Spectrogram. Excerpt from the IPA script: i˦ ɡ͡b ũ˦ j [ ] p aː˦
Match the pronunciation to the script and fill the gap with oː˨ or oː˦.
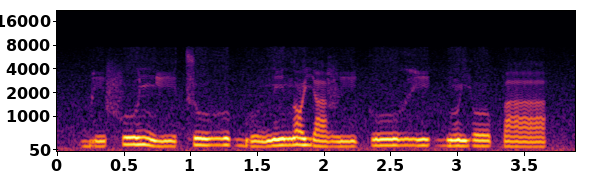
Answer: oː˦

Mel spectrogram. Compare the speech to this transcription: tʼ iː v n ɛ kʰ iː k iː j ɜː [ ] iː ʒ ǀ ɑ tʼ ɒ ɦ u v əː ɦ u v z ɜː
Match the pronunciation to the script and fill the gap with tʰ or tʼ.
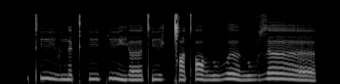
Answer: tʼ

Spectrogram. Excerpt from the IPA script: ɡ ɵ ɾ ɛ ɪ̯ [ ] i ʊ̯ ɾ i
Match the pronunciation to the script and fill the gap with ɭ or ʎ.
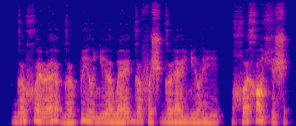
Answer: ʎ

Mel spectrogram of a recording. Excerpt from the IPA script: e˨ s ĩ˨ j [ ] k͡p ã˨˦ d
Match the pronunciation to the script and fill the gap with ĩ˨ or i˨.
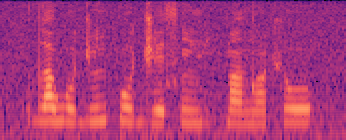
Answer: i˨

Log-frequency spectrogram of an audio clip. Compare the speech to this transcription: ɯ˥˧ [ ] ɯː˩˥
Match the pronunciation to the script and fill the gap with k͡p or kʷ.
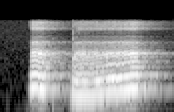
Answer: k͡p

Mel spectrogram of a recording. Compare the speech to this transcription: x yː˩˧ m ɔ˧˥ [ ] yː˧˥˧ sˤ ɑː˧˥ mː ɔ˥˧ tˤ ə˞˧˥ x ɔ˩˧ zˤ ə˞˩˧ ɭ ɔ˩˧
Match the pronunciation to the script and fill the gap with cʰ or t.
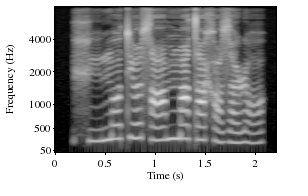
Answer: t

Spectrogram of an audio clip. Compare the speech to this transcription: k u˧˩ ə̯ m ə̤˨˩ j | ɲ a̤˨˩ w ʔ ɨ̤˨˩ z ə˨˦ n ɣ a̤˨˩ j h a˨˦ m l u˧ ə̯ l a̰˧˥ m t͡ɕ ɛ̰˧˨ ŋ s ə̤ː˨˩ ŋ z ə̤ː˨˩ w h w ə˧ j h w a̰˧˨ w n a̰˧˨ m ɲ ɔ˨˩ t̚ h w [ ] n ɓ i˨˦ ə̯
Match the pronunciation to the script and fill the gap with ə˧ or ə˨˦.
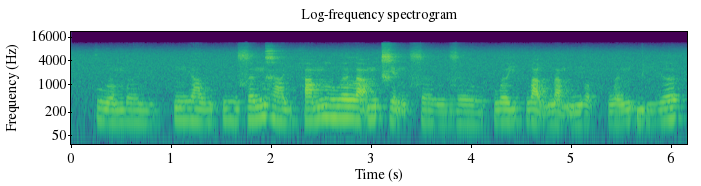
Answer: ə˨˦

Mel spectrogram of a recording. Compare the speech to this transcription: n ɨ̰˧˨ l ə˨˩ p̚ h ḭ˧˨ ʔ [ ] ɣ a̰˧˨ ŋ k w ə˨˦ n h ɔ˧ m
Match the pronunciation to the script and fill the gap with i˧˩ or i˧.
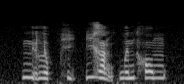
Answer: i˧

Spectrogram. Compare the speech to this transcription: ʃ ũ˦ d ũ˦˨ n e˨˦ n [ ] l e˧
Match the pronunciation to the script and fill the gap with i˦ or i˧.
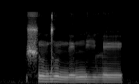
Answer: i˧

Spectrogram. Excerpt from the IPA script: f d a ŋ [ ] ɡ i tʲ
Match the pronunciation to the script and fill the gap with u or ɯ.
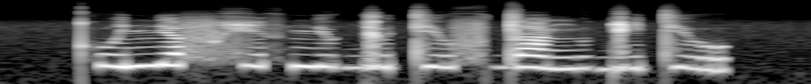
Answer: ɯ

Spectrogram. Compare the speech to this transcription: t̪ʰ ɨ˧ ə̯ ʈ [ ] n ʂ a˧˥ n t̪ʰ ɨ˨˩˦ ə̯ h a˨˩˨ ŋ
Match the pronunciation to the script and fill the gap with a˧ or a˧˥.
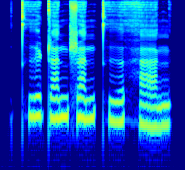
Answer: a˧˥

